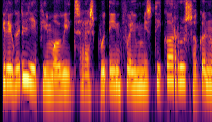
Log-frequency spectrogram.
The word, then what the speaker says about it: Rasputin: Rasputin es la transcripción procedente de la pronunciación francesa, mientras que la forma correcta de la pronunciación rusa es Rasputin.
